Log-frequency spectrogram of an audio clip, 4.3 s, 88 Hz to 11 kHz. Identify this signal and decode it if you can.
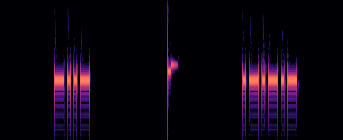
Morse code, heard as a keyed tone, about 30 wpm, 700 Hz. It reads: X .
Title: Single Character (Letter:Number:Punctuation:Prosign) Alt 30wpm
